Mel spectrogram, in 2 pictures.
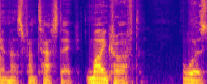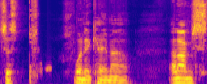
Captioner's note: mouth pops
